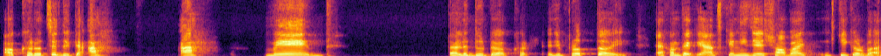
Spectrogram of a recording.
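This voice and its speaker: A woman teaches an online class in a high voice. She keeps putting questions to her students, then repeats their answers as she explains. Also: a little fast.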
